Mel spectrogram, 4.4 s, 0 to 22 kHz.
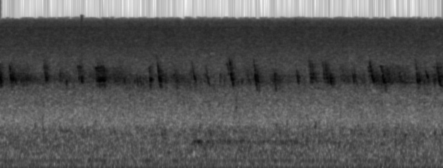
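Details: Bald eagle pair at a nest in Big Bear Valley, watched by a live nature camera on the morning of 24 June 2023 at 07:21; a run of short, high chirps repeats over a steady low rumble.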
